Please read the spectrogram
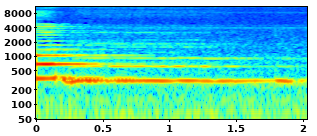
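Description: Solo female voice singing plainchant, holding the last note of the closing 'Amen' on a hummed 'm'. The note steps down slightly just after the start, is held, then fades away near the end.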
